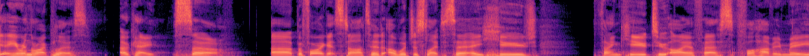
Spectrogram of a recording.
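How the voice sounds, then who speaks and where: Speaking with a Yorkshire accent, a woman at a medium pitch uses lively intonation at a moderate pace on a very clean recording with a silent background. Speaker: site engineer and online fitness coach. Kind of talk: live talk to an audience. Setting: stage with audience.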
